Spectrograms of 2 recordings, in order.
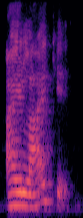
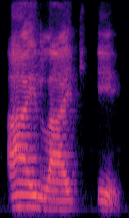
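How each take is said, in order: First: The words run together as one linked sound. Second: Each word is said separately, one by one. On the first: The speaker calls it right. "o som é I like it" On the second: The speaker calls it wrong. "mas não é I like it"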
